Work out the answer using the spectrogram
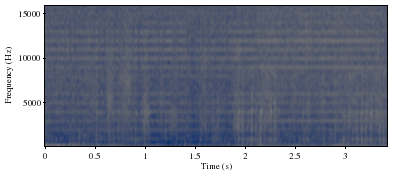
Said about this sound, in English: Well, you might hear some purring. She's clearly pleased with herself for disrupting my podcast.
